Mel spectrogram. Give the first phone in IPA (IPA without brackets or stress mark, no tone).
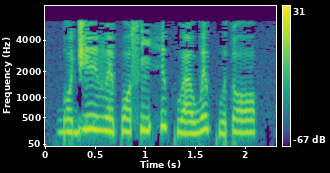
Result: ɡ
